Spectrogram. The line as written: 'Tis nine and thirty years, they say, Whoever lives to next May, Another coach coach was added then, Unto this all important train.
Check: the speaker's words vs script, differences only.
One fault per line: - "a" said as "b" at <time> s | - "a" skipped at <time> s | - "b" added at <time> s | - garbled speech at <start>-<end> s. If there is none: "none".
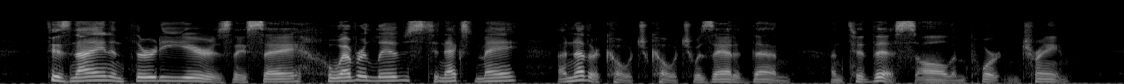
none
